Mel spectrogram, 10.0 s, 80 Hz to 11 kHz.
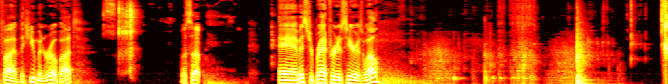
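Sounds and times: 
speech: 0.0s - 1.3s, 2.7s - 3.3s, 4.2s - 6.2s
desk drawer sliding and rattling: 6.0s - 9.4s.

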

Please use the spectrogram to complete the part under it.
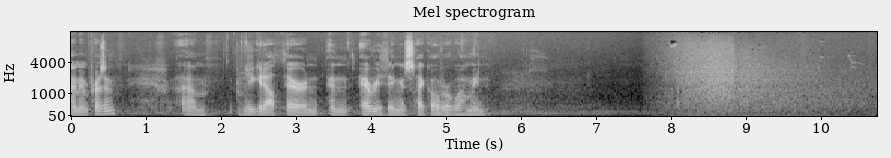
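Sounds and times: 
speech: 0.0s - 0.8s, 1.5s - 5.6s
small waves washing up on the shore beside a prison: 7.7s - 10.7s.

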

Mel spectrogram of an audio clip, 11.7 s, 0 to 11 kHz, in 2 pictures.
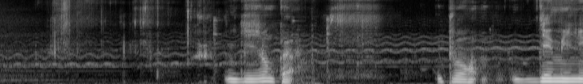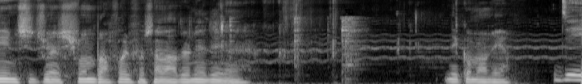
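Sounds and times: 
crunching bite into bread with jam: 0.4s - 2.3s, 8.0s - 10.2s
wet chewing of bread with jam: 0.5s - 2.3s, 8.0s - 10.5s
speech: 2.2s - 3.1s, 4.4s - 8.4s, 10.3s - 11.6s.

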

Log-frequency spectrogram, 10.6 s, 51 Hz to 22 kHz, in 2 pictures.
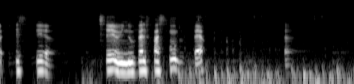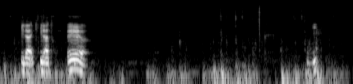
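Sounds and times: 
speech: 0.0s - 0.9s, 1.6s - 3.2s, 5.6s - 6.7s, 9.9s - 10.2s
computer keyboard typing clicks: 2.7s - 6.3s, 7.6s - 10.5s.

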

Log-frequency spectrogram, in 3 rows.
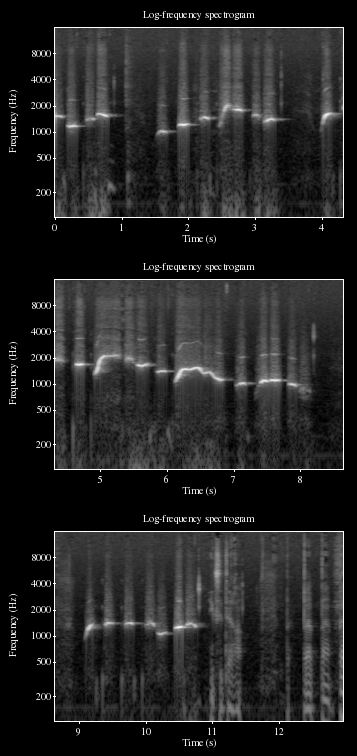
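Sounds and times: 
person whistling a bouncy melody: 0.0s - 8.2s, 9.1s - 10.9s.

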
